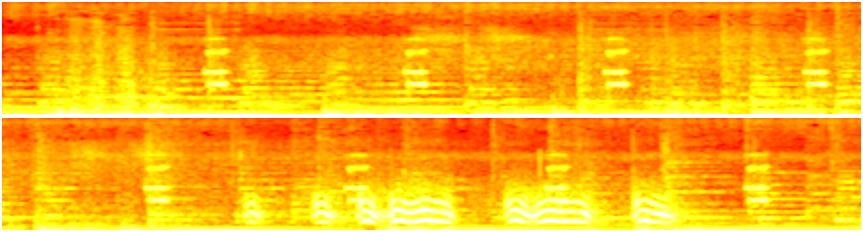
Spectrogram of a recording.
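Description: An owl hoots repeatedly, the calls growing louder and more wavering toward the end, over a low steady background hum, with no voices.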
